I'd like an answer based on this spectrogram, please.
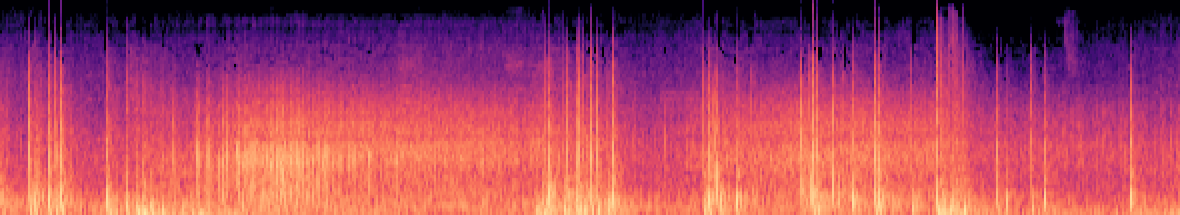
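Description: Aerial fireworks bursting in rapid volleys of sharp bangs and cracks, in three clusters with a steady hiss between the first two.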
